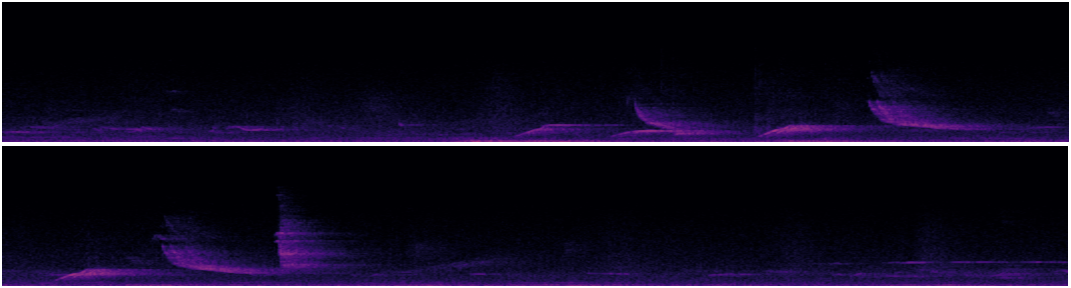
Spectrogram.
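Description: Birds calling: a run of rising whistles and a few sharp, high falling sweeps, bunched in the middle of the stretch, over a faint low background rumble.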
